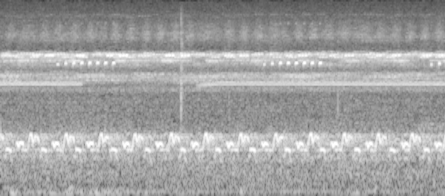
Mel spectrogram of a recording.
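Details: Spot-winged Wood-Quail (Odontophorus capueira) gives mellow, low hooting notes in a quick rolling rhythm, about three per second, over a steady high buzz of insects.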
